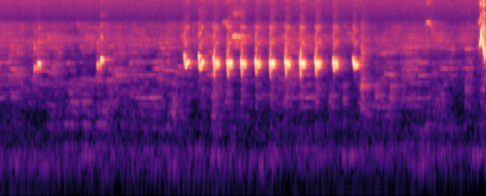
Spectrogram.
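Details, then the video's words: Greater green leafbird song used as a lure to rouse caged birds into a fighter mentality: two isolated notes, then a long even run of about a dozen whistled chirps at steady pace, closing with a high sharp call. "PANCINGAN CUCAK IJO GACOR AGAR EMOSI UNTUK MEMBENTUK MENTAL FIGHTER"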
